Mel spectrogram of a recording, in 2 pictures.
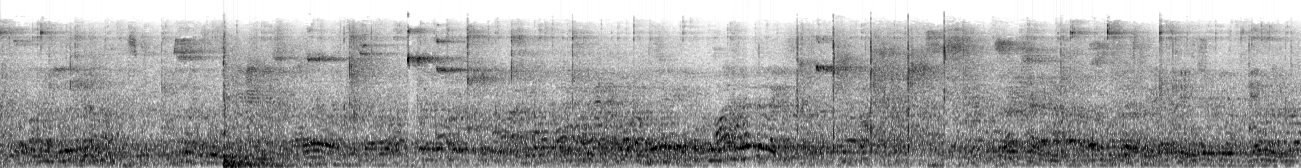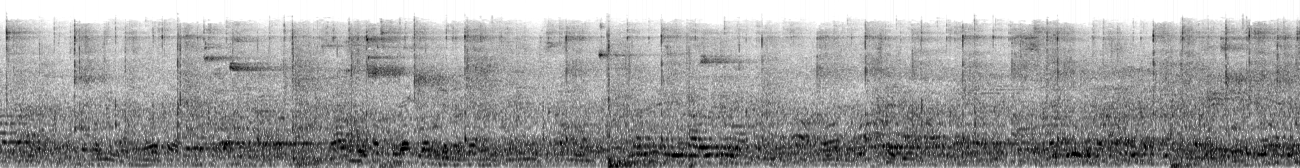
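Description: Table tennis balls clicking on bats and tables at several tables at once, in irregular light ticks, over a steady murmur of voices in a large hall.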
